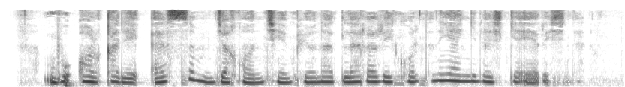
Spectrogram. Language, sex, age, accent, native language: Uzbek, female, 12-17, Toshkent shahri, Uzbek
